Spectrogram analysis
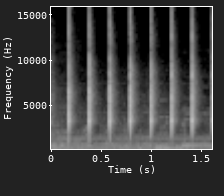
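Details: Focused shockwave therapy given to a chiropractor around the anterior shoulder: sharp, regular ticking clicks at about five per second as the device delivers pulses, and the patient reports a deep ache at the treated spot.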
